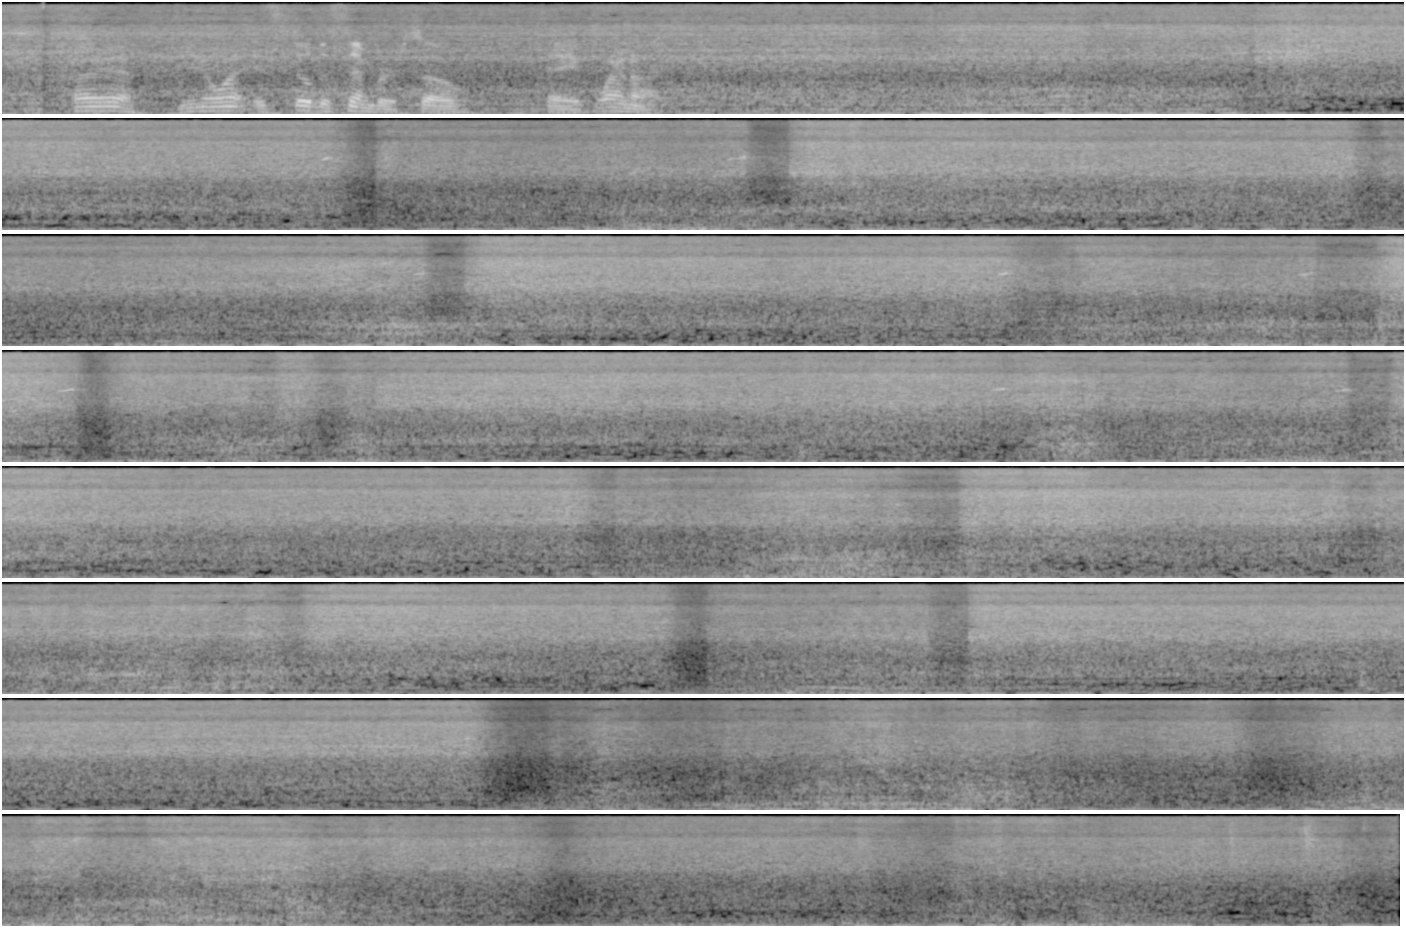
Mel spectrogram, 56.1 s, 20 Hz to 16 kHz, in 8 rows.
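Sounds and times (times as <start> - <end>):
carpet extractor suction hiss: 0.0 - 56.0.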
